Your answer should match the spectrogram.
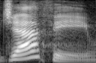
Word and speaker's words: Jaffe: They are from Betsy Jaffe, rhymes with Taffy.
